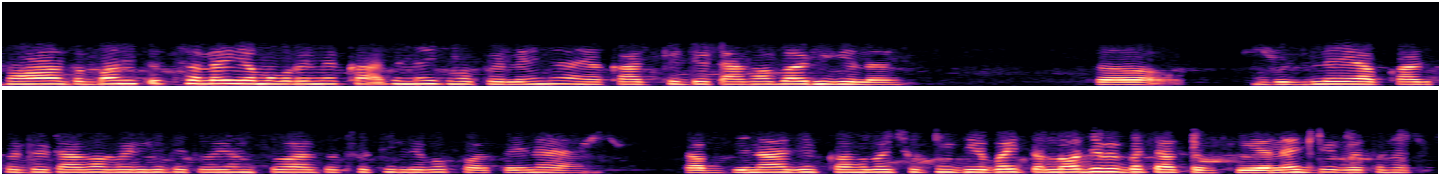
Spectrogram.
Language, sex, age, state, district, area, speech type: Maithili, female, 30-45, Bihar, Muzaffarpur, rural, conversation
